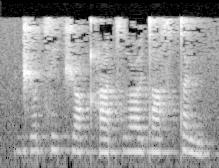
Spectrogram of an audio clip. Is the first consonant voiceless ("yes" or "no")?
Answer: no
